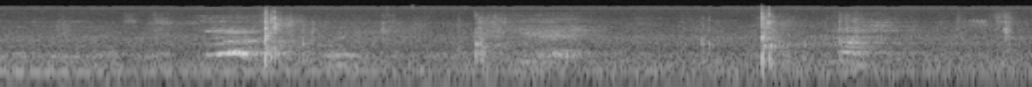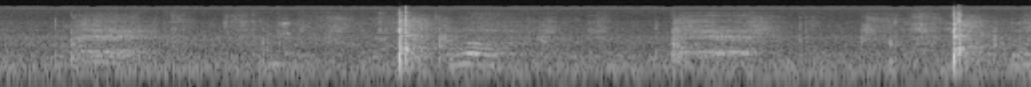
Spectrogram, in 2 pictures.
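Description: Tennis ball struck back and forth by rackets in a baseline rally on a clay court: four sharp hits, roughly two and a half to three seconds apart. Short player grunts come with the shots, and footsteps scuff on the clay.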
